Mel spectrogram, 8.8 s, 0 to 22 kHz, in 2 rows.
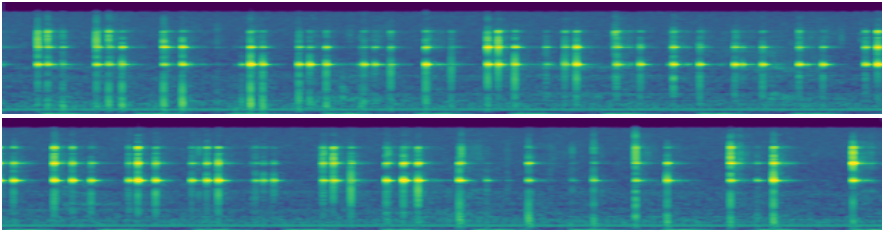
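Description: Long blue nails tap rapidly and irregularly on the glass of a medium black glass candle jar with a label, filled with wax and holding a lit candle. Each tap is a short, bright glassy clink centered near 2.6 kHz with high overtones, and it dies away almost at once. A steady low hum runs underneath throughout.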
